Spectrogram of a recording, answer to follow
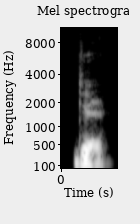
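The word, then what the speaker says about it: Deux: Jew is spelled D-E-U-X. Jew.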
